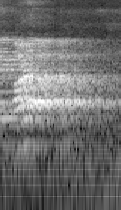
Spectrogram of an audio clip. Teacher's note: અને એનાથી આગળ થડકારવાળો તો કે અળ. જીભ છે ઉપર જાય અને નીચે થડકો ખાય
